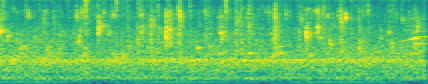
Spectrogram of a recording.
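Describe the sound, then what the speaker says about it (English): Water trickles and drains out of a net holding live blackworms, a soft, steady splashing hiss close by and fairly faint, with no talking. "We're going to let as much of that water run out."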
